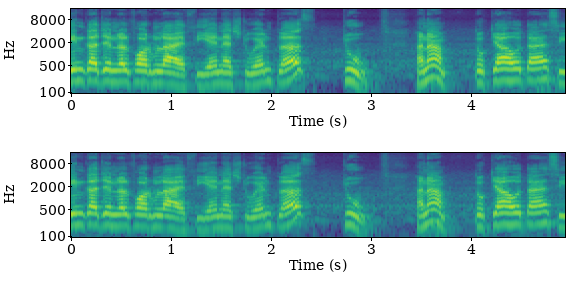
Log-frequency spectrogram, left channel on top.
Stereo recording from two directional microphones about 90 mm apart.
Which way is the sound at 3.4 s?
65° left (ahead or behind).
